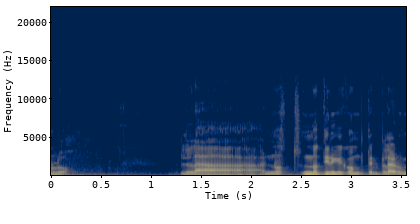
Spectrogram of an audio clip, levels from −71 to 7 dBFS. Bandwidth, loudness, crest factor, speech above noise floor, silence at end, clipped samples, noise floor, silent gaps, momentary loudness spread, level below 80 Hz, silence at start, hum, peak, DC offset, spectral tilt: 12.5 kHz; -23 LUFS; 18 dB; 32 dB; 0 s; under 0.1%; -54 dBFS; none; 9 LU; -44 dBFS; 0 s; none; -6 dBFS; under 0.1%; -7.5 dB/octave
